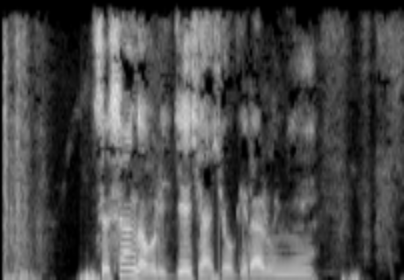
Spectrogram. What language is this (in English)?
Ganda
